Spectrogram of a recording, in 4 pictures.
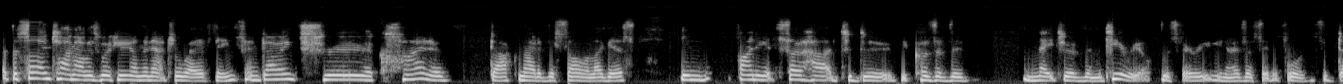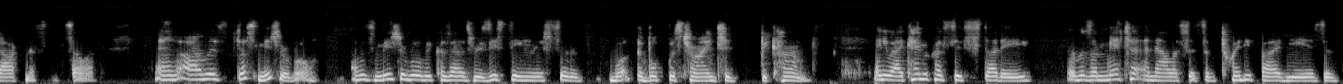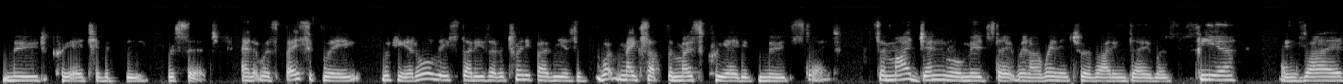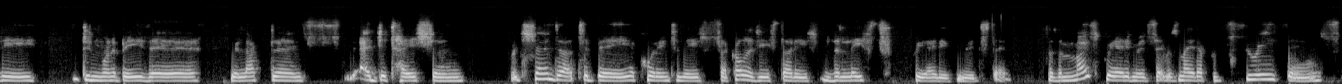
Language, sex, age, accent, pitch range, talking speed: English, female, 60-79, Australian, 170-205 Hz, 185 wpm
